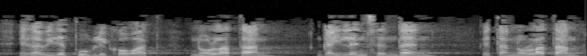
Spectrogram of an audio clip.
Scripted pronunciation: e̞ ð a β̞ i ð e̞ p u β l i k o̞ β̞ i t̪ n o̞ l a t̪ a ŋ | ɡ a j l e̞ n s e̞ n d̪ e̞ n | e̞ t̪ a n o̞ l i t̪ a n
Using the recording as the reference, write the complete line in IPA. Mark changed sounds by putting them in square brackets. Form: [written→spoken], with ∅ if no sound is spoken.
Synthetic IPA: e̞ ð a β̞ i ð e̞ p u β l i k o̞ β̞ [i→a] t̪ n o̞ l a t̪ a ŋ | ɡ a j l e̞ n [s→t͡s] e̞ n d̪ e̞ n | e̞ t̪ a n o̞ l [i→a] t̪ a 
